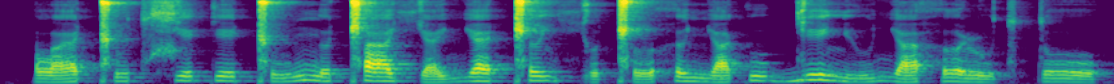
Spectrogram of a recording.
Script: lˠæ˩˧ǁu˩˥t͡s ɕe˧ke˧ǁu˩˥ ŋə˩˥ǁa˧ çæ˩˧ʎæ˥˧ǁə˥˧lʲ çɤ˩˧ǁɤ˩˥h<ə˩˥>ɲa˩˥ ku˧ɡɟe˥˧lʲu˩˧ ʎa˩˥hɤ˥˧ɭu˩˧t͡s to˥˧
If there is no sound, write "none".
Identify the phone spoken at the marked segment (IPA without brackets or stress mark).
ə˧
